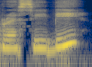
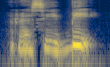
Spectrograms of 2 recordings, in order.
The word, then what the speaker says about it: recibí: No recibí una carta anteayer. O sí recibí una carta anteayer. Recibí. Accent on the last I of that. Recibí.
